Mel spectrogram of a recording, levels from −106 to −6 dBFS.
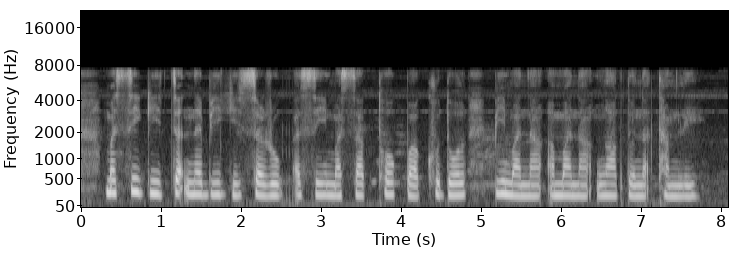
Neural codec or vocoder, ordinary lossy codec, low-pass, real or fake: none; none; 7.2 kHz; real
